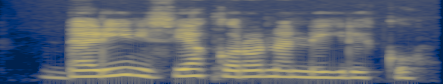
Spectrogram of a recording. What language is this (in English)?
Kikuyu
